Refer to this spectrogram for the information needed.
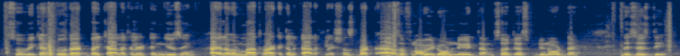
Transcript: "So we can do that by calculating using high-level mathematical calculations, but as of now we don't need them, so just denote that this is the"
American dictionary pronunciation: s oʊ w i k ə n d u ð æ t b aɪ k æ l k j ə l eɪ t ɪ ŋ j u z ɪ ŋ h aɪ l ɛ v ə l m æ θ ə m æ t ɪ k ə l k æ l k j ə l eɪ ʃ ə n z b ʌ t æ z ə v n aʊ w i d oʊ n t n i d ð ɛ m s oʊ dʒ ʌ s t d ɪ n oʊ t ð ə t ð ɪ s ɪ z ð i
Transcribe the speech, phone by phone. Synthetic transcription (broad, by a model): s oʊ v i k ə n d u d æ t b aɪ k æ l k j ə l eɪ t ɪ ŋ j u z ɪ ŋ h aɪ l ɛ v ə l m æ t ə m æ t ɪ k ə l k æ l k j l eɪ ʃ ə n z b ʌ t æ z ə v n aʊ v i d oʊ n t n i d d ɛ m s oʊ dʒ ʌ s t d ɪ n oʊ t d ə t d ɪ s ɪ z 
